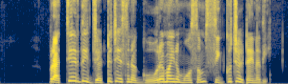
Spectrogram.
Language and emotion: Telugu, disgusted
